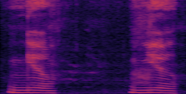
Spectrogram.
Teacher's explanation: ಮೂಗಿನ ಸಹಾಯದಿಂದ ಉಚ್ಚರಿಸುವ ಅಕ್ಷರಗಳಿಗೆ ಅನುನಾಸಿಕ ಅಕ್ಷರ ಎನ್ನುತ್ತಾರೆ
